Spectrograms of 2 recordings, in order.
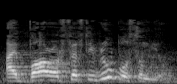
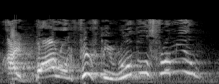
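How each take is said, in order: First: The voice is calm and at normal volume. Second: The voice is screamed, even louder. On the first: It is a plain admission. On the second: It sounds like an even stronger denial.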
